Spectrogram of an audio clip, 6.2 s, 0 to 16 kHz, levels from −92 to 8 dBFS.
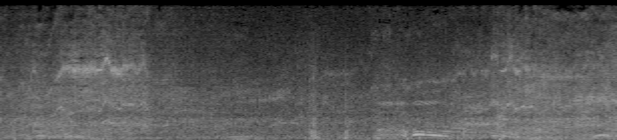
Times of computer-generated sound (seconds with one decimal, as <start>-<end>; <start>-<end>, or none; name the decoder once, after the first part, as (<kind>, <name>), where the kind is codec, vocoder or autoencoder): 0.0-2.4 (vocoder, BigVGAN v2); 4.5-6.2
